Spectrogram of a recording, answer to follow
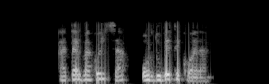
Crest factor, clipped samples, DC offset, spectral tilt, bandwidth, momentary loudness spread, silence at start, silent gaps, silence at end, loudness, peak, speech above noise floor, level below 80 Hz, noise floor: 18 dB; under 0.1%; under 0.1%; -6 dB/octave; 7.8 kHz; 11 LU; 0.6 s; none; 0.6 s; -18 LUFS; -2 dBFS; over 73 dB; -44 dBFS; under -90 dBFS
